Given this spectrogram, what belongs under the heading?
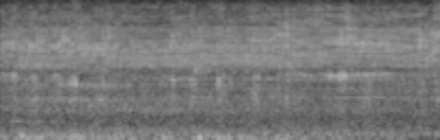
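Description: Carburetor cleaner sprayed from an aerosol can onto a BMW oil cooler filter adapter, a steady loud continuous hiss close by with no talking.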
